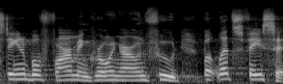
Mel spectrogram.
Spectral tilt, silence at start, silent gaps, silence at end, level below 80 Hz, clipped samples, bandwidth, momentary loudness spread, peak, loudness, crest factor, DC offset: -3 dB/octave; 0 s; none; 0 s; -60 dBFS; under 0.1%; 15.5 kHz; 3 LU; -6 dBFS; -21 LUFS; 14 dB; under 0.1%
